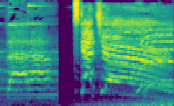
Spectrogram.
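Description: A children's sung commercial jingle over music, cut off by a brief dropout to silence a little under a second in. A new jingle then starts with a sliding, falling-pitched sound.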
